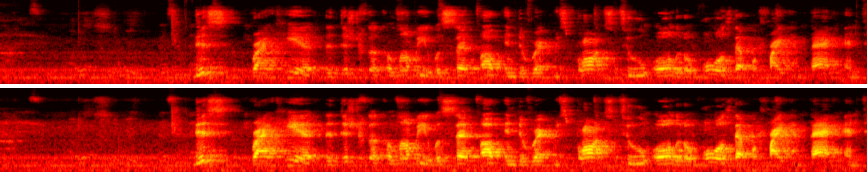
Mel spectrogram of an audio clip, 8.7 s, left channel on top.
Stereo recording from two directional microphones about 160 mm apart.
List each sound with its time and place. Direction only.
2.0 s a man's voice: 20° left (ahead or behind)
